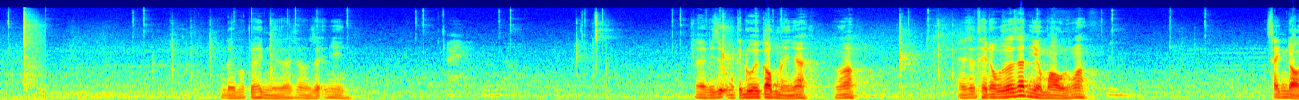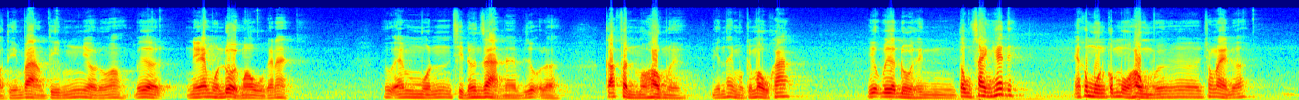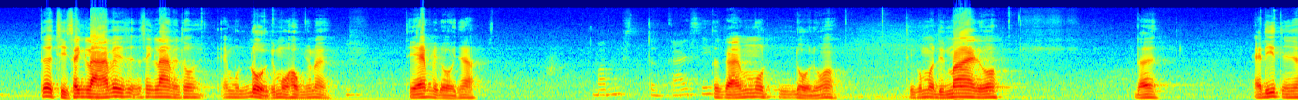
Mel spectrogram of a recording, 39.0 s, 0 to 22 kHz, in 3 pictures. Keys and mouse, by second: 0.4-38.9 drag.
